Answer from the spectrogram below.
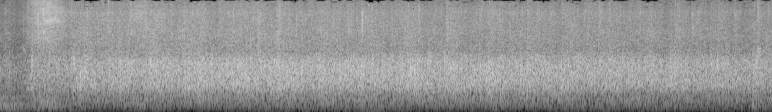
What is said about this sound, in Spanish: Ahora sí, dale un fuerte aplauso al Señor.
